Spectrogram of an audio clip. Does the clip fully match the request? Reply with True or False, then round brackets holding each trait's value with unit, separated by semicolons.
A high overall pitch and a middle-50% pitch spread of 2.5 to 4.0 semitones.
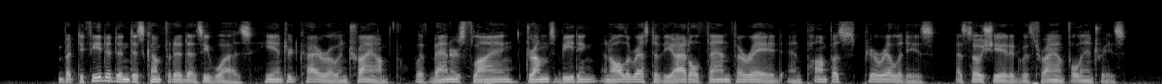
False (105 Hz; 2.9 semitones)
